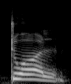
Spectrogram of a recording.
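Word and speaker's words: twelve: तो यहाँ पर देखें ये है टी डब्ल्यू, अगली स्पेलिंग है टी डब्ल्यू, इसको ट्व पढ़ेंगे, टी डब्ल्यू का उच्चारण ध्यान रखें, टी डब्ल्यू को ट्व करके प्रोनाउंस करेंगे, ट्वेल्व।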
